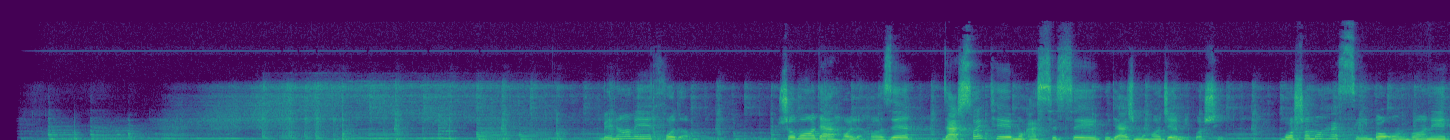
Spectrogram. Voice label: english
